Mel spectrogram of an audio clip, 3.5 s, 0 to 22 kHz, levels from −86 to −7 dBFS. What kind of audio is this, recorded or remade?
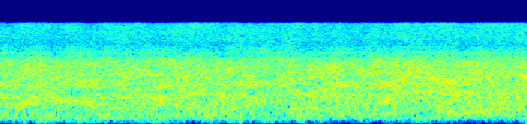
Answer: remade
